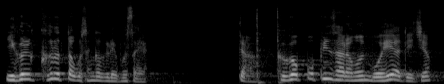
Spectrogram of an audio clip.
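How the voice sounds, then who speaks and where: A man's voice: high voice, lively intonation, fairly quick, darkish tone. A middle-aged male pastor giving a humorous, engaging sermon, often calling on the congregation. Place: church sanctuary. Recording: long reverb of a church hall.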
